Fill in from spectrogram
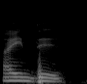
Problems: none marked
